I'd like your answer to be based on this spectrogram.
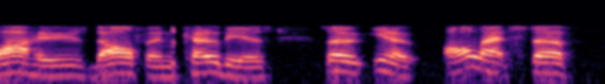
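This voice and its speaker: A speaker with a Southern US accent. The pace is moderate. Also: man. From South Carolina. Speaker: fishing TV show host. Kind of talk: casual interview chat.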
